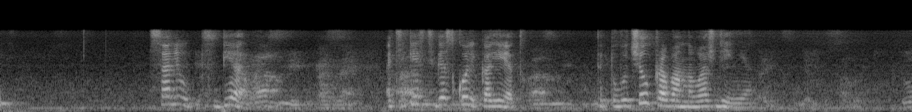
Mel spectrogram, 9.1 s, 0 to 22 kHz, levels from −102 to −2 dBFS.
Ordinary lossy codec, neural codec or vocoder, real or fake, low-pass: Opus, 64 kbps; codec, 16 kHz in and 24 kHz out, 1 kbps, XY-Tokenizer; fake; 7.2 kHz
